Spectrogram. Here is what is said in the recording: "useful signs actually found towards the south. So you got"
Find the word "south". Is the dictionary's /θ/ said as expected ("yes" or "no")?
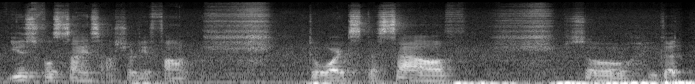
yes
